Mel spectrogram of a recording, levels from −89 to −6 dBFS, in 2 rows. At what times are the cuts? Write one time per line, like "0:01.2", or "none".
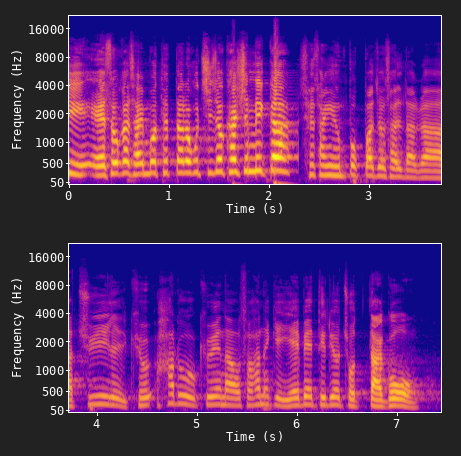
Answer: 0:02.3

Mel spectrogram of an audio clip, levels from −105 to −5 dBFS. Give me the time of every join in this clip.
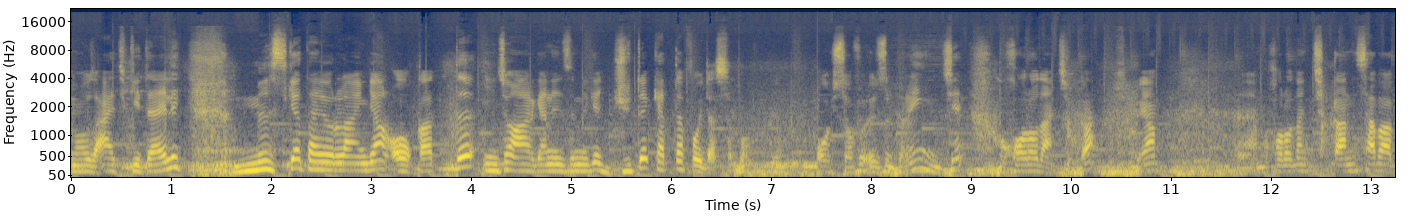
0:07.4

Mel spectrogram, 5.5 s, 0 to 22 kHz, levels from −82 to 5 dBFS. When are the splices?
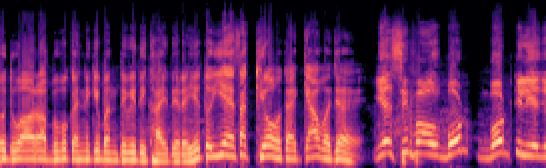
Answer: none

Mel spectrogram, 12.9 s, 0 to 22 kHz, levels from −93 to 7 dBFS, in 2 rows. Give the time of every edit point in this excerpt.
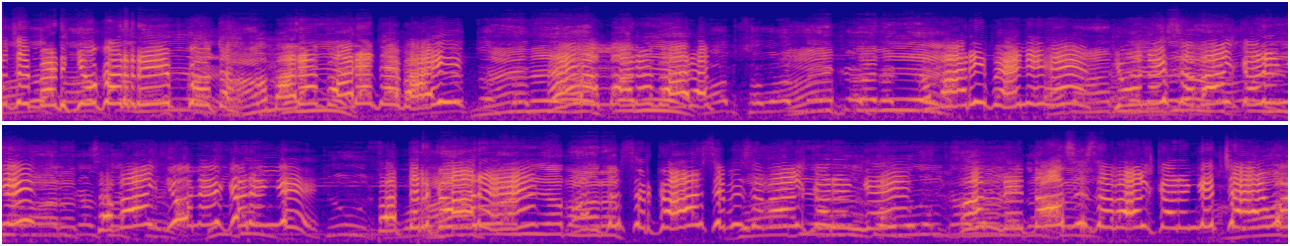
none

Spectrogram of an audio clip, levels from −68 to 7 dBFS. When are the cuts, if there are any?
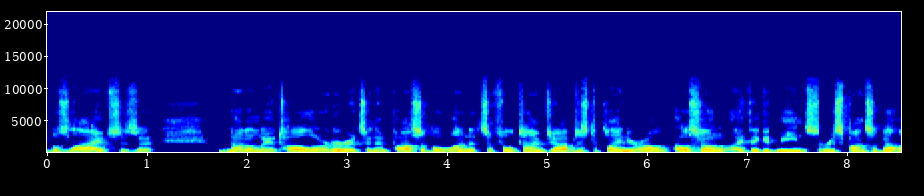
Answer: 0:06.3
0:07.7

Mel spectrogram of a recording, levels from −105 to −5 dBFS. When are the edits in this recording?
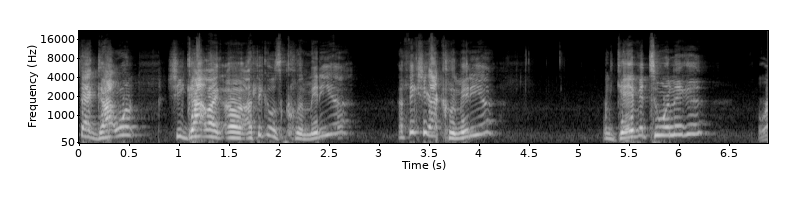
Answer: none

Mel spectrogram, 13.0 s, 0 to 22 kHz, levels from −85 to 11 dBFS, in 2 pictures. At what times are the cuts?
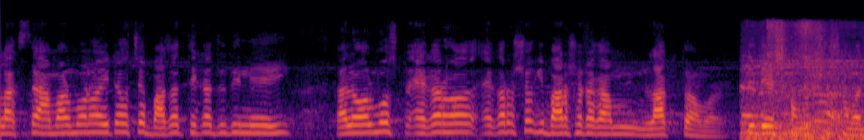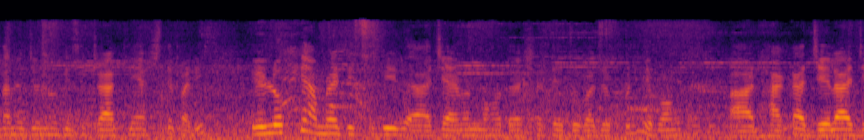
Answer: none

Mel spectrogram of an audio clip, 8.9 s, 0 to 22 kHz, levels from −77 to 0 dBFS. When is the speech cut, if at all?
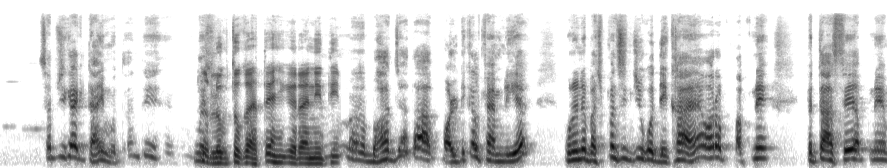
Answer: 0:03.3

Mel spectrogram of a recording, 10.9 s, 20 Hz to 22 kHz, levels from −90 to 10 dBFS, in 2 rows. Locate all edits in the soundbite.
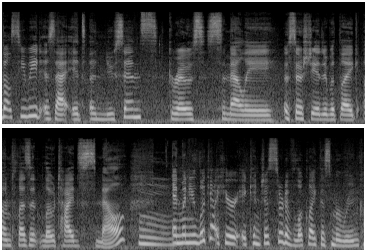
none

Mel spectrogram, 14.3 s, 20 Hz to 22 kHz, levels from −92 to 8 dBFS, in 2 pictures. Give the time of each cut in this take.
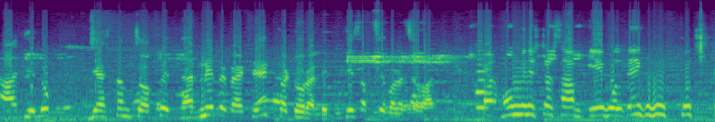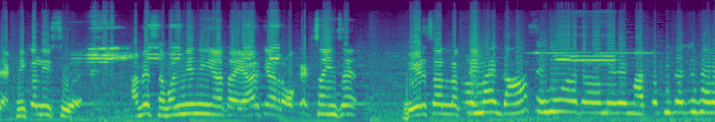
0:04.8
0:11.8

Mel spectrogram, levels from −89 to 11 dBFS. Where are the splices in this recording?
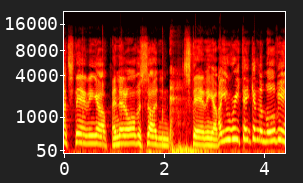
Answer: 0:00.9
0:03.1

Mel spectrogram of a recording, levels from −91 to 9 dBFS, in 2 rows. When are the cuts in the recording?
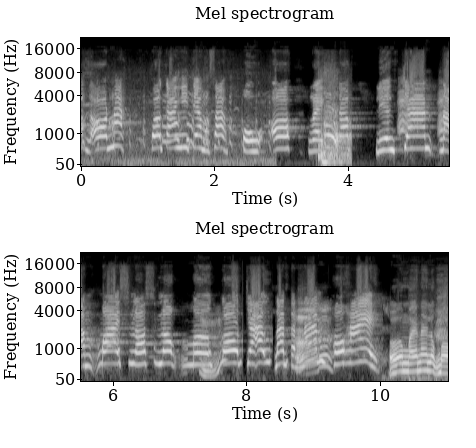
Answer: none

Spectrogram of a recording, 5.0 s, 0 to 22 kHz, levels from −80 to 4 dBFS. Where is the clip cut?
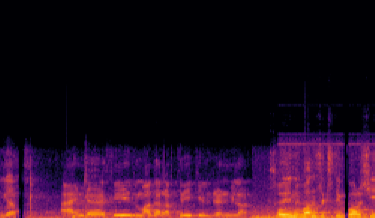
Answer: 0:03.4

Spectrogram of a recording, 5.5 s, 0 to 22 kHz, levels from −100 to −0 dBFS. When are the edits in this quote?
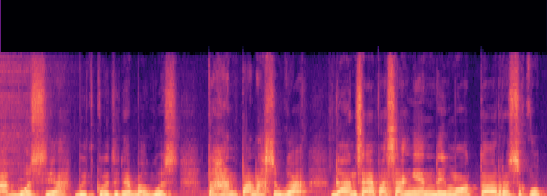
0:03.2

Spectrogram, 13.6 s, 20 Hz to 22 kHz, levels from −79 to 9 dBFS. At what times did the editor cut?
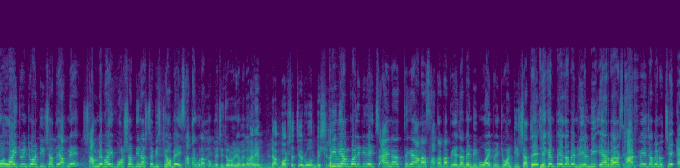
0:10.8
0:12.4

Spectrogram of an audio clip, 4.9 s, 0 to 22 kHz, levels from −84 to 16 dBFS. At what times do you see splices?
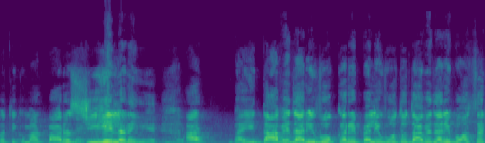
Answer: none

